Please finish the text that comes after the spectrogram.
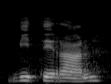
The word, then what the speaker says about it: Ветеран: Well, those E letters were clearly pronounced like E. Vitiran, right? Not veteran, but vitiran.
